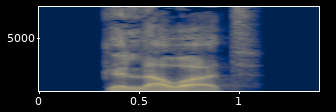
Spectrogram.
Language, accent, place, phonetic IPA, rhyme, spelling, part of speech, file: German, Germany, Berlin, [ɡəˈlaʊ̯ɐt], -aʊ̯ɐt, gelauert, verb, De-gelauert.ogg
- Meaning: past participle of lauern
